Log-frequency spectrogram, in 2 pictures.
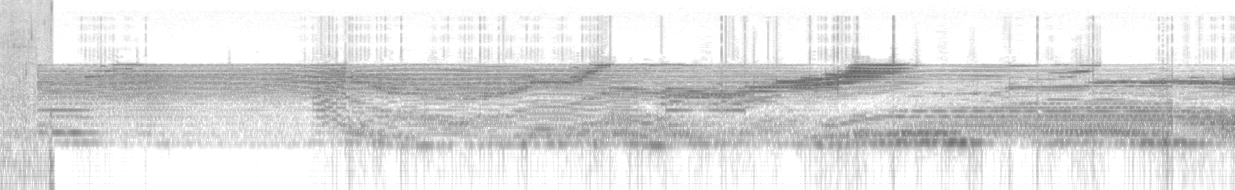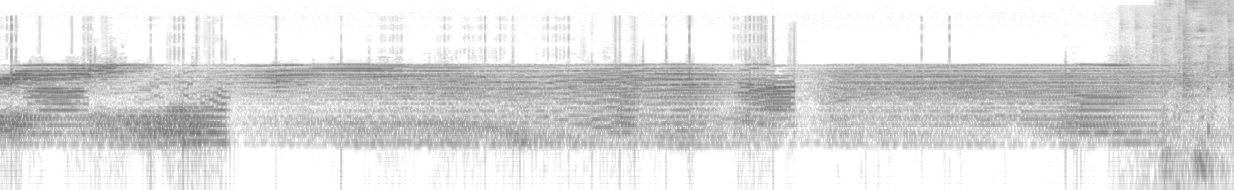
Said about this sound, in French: voilà, donc le, type de son est particulier en fait. Euh, pour les spécialistes, vous reconnaîtrez, c'est des sons sinusoïdaux, c'est-à-dire c'est des fréquences pures.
